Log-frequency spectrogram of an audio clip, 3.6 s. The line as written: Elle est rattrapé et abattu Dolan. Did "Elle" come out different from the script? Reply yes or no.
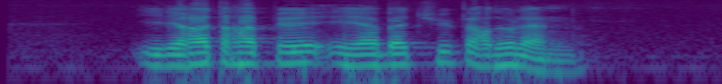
yes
